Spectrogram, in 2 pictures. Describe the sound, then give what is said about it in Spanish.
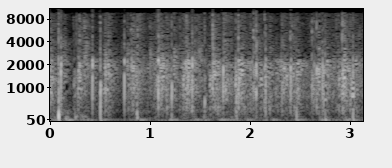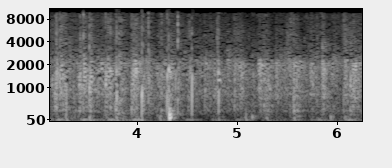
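Steady applause from a group, dense overlapping claps at an even loudness that carry on for several seconds without pause, with no one speaking over it. “Sin más, pues adelante con el aplauso.”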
